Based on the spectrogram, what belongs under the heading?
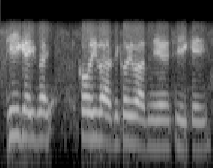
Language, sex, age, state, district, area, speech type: Punjabi, male, 18-30, Punjab, Mohali, rural, conversation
